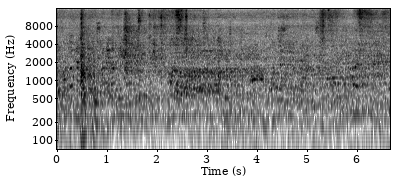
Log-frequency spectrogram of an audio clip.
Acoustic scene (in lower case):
cafe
